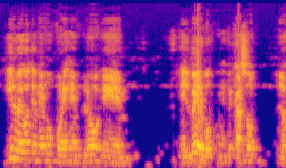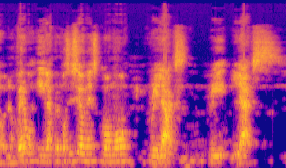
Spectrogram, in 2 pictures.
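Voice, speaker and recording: Man teaching English word stress. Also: a little high. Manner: slow and repetitive, many fillers. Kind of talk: explaining word stress from a board. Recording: echoey room, distant mic, crowd noise.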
